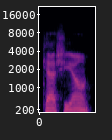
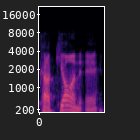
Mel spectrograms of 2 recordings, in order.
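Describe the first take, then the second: First: The name is said with Americanized English sounds. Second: The name is said with original Italian sounds. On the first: The name was changed to fit in with Americans. The speaker calls it wrong. "We all say cashion" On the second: This is how the family name was said originally. The speaker calls it right. "the real way is cacchione"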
